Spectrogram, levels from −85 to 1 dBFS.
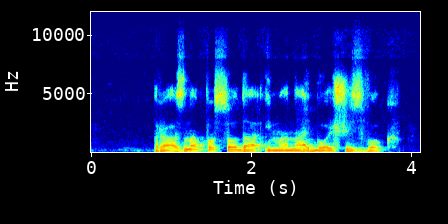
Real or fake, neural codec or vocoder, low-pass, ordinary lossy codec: real; none; 10.8 kHz; Opus, 24 kbps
